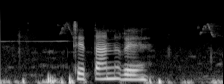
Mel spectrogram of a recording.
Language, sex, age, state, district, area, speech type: Santali, female, 18-30, West Bengal, Jhargram, rural, read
